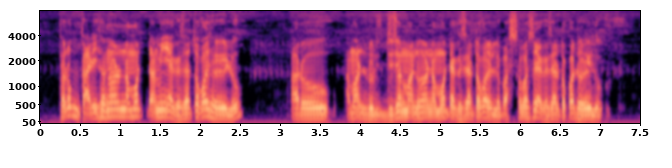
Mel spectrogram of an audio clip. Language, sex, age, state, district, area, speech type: Assamese, male, 60+, Assam, Nagaon, rural, spontaneous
